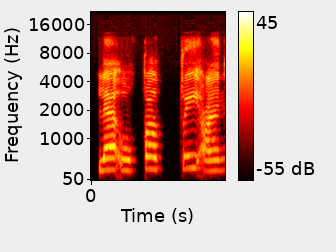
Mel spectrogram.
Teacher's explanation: And remember to make the sound of Ghunnah here because it's a noon mushaddad, so we will give it a 2-second sustained nasal sound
